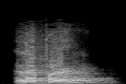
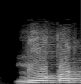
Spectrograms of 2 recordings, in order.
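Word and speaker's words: leopard: Okay, चलिए next word, I give it टू यू, लेपर्ड। लियोपर्ड तो कोई भी नहीं बोलता ना भाई, इससे पहले पढ़े थे अपन, अ लेपर्ड कैन not change it's spots.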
